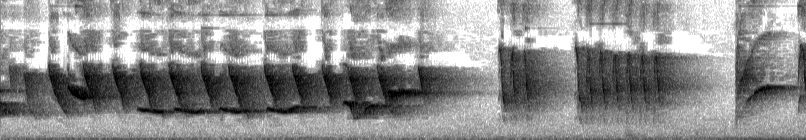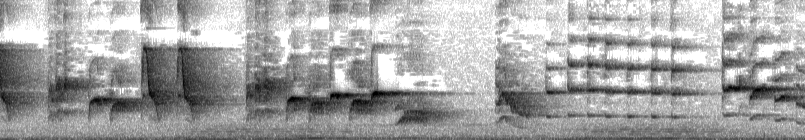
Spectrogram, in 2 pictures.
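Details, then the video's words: Wambi mini singing energetically, a recording used as a lure for trapping birds: dense runs of rapid, buzzy trills and chirps, then clipped whistled notes and rising and falling phrases with short pauses. "Kicauan Wambi Mini Pikat Gacor"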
